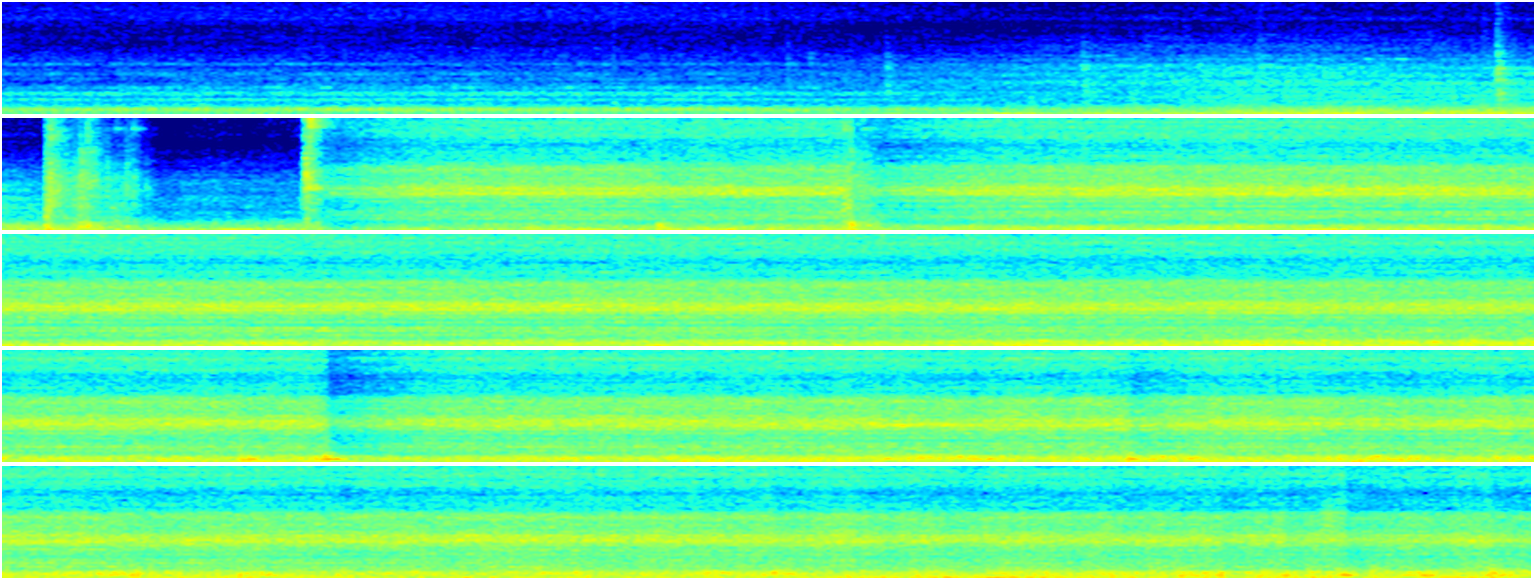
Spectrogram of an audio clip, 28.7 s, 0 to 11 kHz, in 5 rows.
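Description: Train hauled by an LDH1500 diesel-hydraulic locomotive, heard from on board: a low rumble builds over the first few seconds, then settles into a steady running noise with a strong hiss. There are two sharp clicks about six to seven seconds in.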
